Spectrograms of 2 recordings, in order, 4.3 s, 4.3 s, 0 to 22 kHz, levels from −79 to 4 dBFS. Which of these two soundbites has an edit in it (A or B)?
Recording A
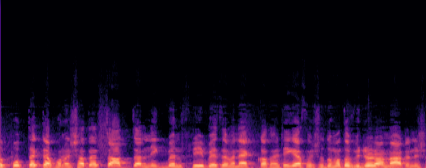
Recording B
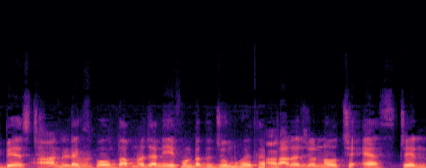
B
